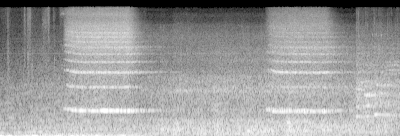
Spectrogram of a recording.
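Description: Locomotive horn sounding two steady, high blasts, each about a second and a half long and about four seconds apart, over the low rumble of trains.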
